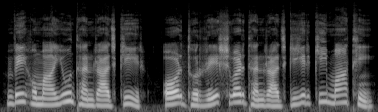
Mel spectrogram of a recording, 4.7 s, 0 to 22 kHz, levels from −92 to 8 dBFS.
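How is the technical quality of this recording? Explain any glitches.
No glitches can be heard.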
